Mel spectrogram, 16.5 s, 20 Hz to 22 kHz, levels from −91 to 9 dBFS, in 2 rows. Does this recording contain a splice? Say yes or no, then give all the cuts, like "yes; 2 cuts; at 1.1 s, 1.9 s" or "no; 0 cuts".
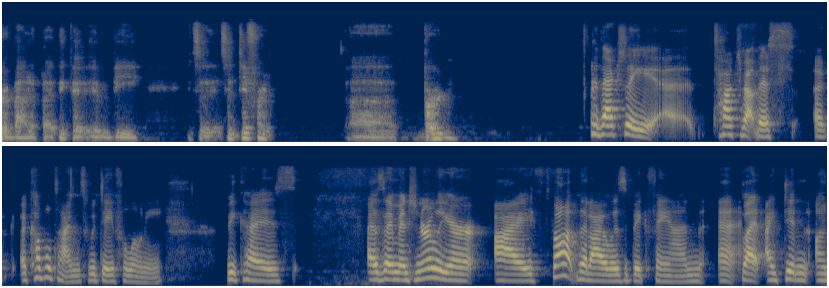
yes; 1 cut; at 15.6 s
